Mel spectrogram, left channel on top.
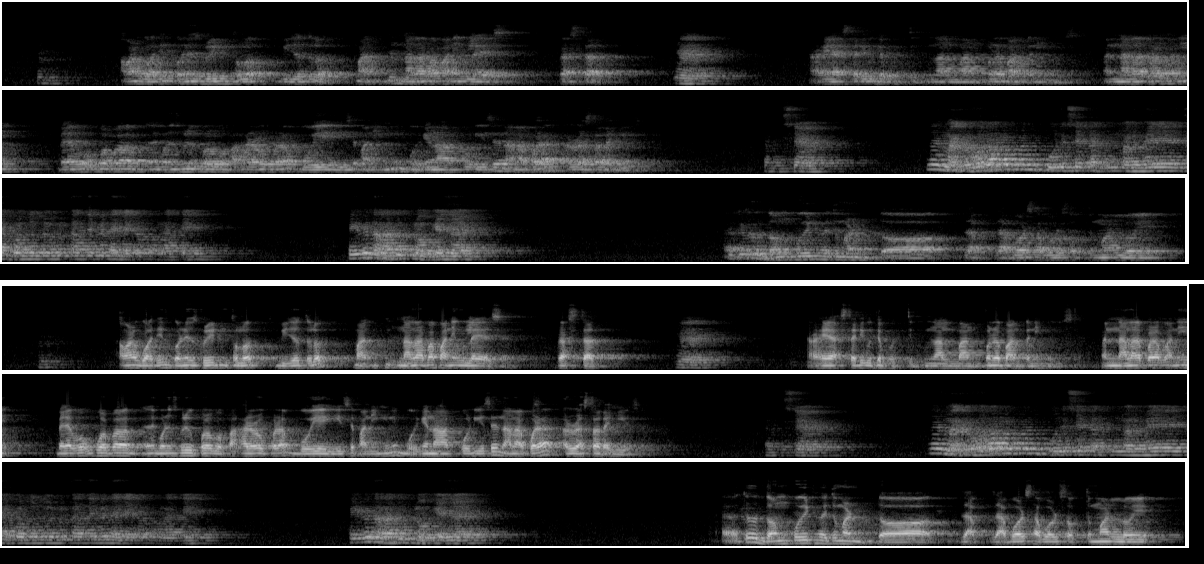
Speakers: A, on the left; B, on the right.
A: হম।
B: আমাৰ গুৱাহাটীত গণেশগুৰিৰ তলত বীজৰ তলত
A: উম
B: নালাৰ বা পানী ওলাই আছে। ৰাস্তাত।
A: এ
B: আৰু সেই ৰাস্তা দি গোটেই ভৰ্তি না বানপ বানপানী হৈ গৈছে, মানে নালাৰ
A: অ
B: পৰা পানী বেলেগৰ ওপৰ পৰা গনেশগুৰিৰ ওপৰ পাহাৰৰ পৰা বৈ আহি আছে পানীখিনি বৈ কিনে নালাত পৰি আছে নালাৰ পৰা আৰু ৰাস্তাত আহি আছে।
A: আচ্ছা। নাই মানুহৰো অলপমান ভুল আছে তাত, মানুহে যাবৰ-জোথৰ তাতে পেলাই দে ন নলাতে। সেইবাবে নালাটো ব্লকেজ হয়। সেইটো
B: এইটো দম কৰি থয় তোমাৰ দ জাবৰ-চাবৰ চব তোমাৰ লৈ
